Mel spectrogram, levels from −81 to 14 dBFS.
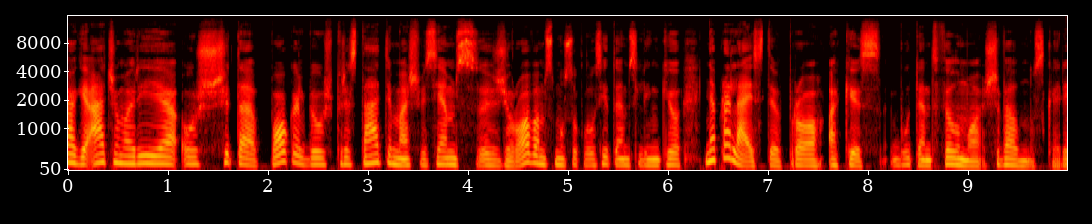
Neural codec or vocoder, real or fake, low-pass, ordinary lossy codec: none; real; 14.4 kHz; Opus, 64 kbps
